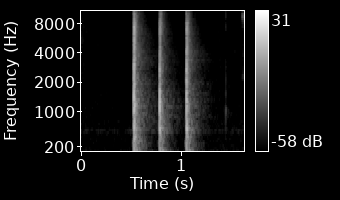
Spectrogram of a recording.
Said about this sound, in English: an aggressive pounding at the door froze him in place.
